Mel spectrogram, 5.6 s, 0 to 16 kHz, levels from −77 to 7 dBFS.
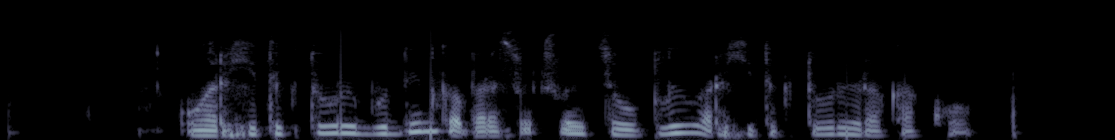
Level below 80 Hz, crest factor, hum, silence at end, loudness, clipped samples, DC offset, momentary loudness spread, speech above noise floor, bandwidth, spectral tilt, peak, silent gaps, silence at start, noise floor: -66 dBFS; 20 dB; none; 0.75 s; -33 LUFS; under 0.1%; under 0.1%; 11 LU; 47 dB; 6.8 kHz; -9 dB/octave; -14 dBFS; none; 0.95 s; -79 dBFS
